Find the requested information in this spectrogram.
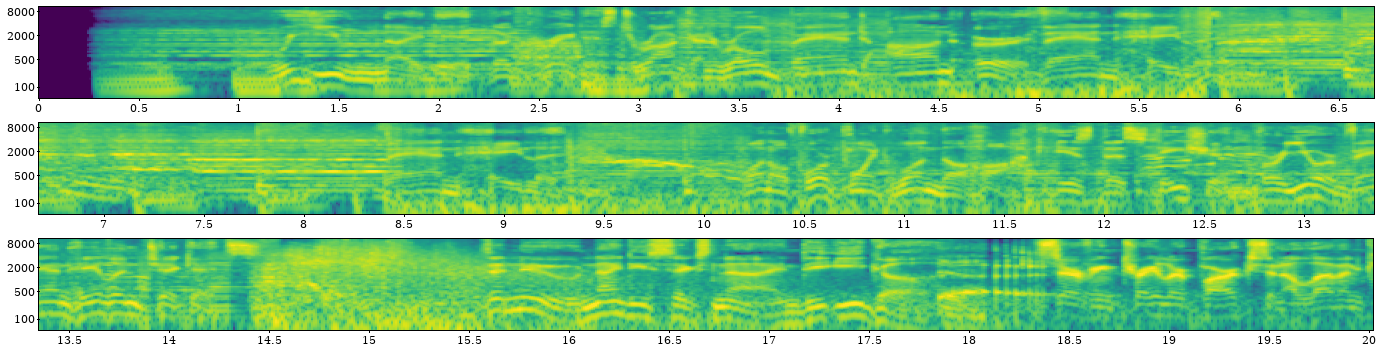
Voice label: radio men; radio imaging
